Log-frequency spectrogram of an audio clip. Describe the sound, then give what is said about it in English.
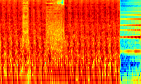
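Machine-gun fire bursts out in a fictional shootout, a rapid, loud stream of many shots packed tightly together. It runs for about two and a half seconds, then stops abruptly, leaving only faint ringing noise. “Hey, that one's got a gun. Oh, this isn't my gun. Open fire.”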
